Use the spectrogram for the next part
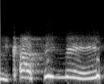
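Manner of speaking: high-pitched imitation of the quote; high mock quote. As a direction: squeak it out mockingly. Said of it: "man was like".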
